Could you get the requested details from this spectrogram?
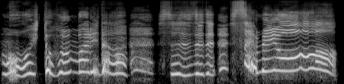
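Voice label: ATTACK, Japanese; 63type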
